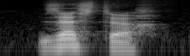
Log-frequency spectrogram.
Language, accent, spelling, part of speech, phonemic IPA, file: French, France, zesteur, noun, /zɛs.tœʁ/, LL-Q150 (fra)-zesteur.wav
- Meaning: zester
